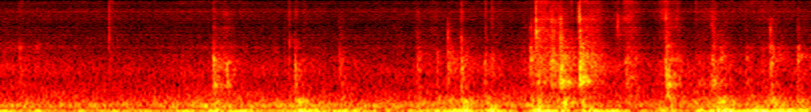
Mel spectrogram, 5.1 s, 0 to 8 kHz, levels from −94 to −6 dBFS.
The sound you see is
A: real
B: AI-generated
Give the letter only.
B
